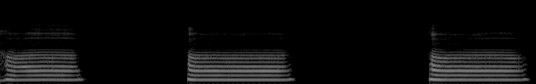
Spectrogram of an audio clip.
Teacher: اقصائے حلق سینے والی سائیڈ کی طرف، جو جہاں پہ ہمارا حلق ہے، ہماری گردن کا اینڈ ہے، ٹھیک ہے، سینے کی طرف. کہ جب ہا کی ادائیگی کریں گے نا تو ہمارا سینے کی طرف سے وائبریٹ ہوگا. ٹھیک ہے، سینے کی طرف وائبریٹ ہوگا جیسے ہا ہا ہا، ہمارا سینہ وائبریٹ کرے گا نیچے سے.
